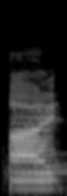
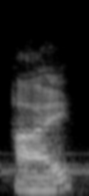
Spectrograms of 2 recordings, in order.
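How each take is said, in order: First: The syllable has no distinct pitch contour. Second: The pitch rises on the syllable. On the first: "no tone" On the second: "an up tone"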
